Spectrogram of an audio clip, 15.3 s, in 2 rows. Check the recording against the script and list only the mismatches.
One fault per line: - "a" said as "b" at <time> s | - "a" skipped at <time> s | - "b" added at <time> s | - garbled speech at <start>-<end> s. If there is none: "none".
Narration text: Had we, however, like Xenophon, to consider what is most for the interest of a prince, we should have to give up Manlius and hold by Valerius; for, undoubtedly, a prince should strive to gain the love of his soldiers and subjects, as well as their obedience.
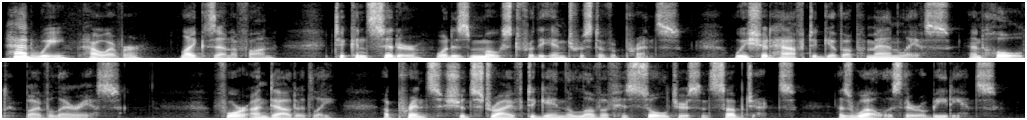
none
